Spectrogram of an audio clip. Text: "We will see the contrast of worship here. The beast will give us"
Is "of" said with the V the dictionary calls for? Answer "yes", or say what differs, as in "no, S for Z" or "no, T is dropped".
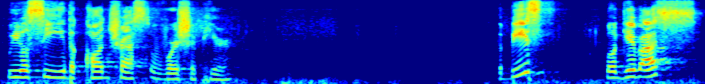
yes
